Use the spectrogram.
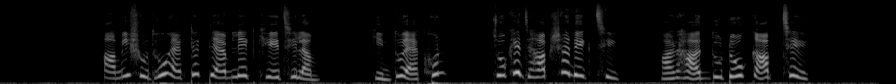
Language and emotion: Bengali, fearful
